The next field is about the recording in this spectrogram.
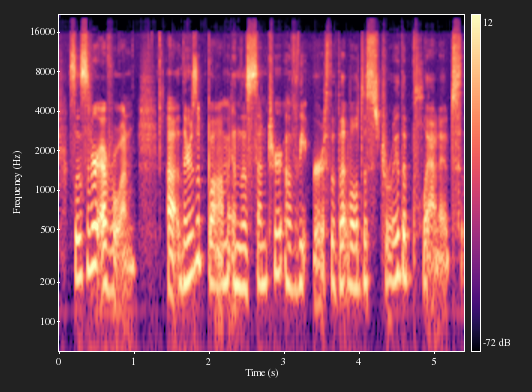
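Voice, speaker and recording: A woman's voice: medium pitch, dry recording, clean studio sound. A woman hosting a casual podcast chat, giggly and a bit hesitant, rambling off into asides. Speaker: podcast host and script writer.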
